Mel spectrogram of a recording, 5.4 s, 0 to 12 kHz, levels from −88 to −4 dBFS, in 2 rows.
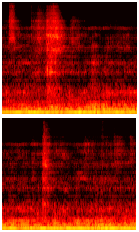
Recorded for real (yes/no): no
